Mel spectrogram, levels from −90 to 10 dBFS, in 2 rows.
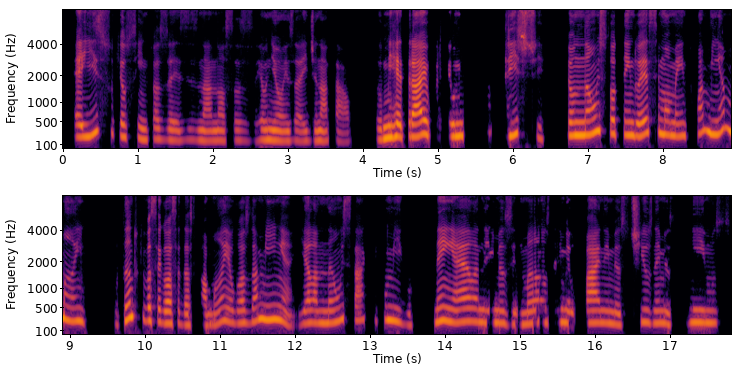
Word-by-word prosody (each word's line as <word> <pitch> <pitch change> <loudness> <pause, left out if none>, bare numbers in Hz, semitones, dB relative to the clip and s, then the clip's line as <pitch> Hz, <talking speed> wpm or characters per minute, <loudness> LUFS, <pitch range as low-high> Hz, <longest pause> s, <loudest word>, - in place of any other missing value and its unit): é 220 0 +2
isso 275 +7 0
que 230 - -4
eu 220 - 0
sinto, 190 -3 -7
às 185 -1 -8
vezes 170 0 -8
na 160 -1 -4
nossas 165 -1 -8
reuniões 165 -1 -2
aí, 155 -1 -9
de 160 0 -12
Natal. 155 -3 -6 0.3
Eu 180 - -4
me 205 +2 +8
retraio 230 +3 +7
porque - - -31
é - - +6
muito 235 +1 +5 0.5
triste 240 -4 0 0.3
que 245 - +1
eu 245 - +6
não 255 +4 +7
estou 320 -4 +2
tendo 250 -2 +1
esse 275 +4 +2
momento 240 -3 +1
com 280 - -5
a - - -2
minha 295 +1 +3
mãe. 255 -7 +2 0.4
O 190 - -19
tanto 295 - +3
que - - -15
você 255 -2 -1
gosta 215 -1 +1
da 190 -2 -4
sua 185 0 -9
mãe 230 +7 -4
eu 230 - -5
gosto 220 0 -4
da 245 - -2
minha 275 -9 +3
e 210 - -10
ela 220 0 -1
não 220 +3 -1
está 285 - -6
aqui 270 -2 -17
comigo, 245 -8 -1 0.3
nem 245 0 +2
ela, 240 +1 +1
nem 230 -1 -2
meus 215 -3 -3
irmãos, 200 +1 -4 0.3
nem 235 0 -2
meu 205 -2 -4
pai, 225 0 +2
nem 220 -1 -3
meus 195 -2 -5
tios, 230 -2 -7
nem 220 0 -4
meus 205 -3 -4 0.2
primos, 225 -1 -2
225 Hz, 210 wpm, -24 LUFS, 190-250 Hz, 0.5 s, me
